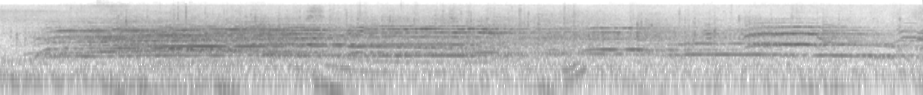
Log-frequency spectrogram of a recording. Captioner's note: audience cheers and applause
